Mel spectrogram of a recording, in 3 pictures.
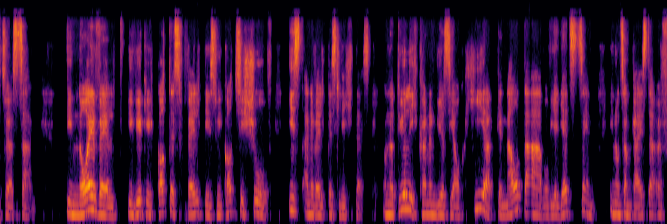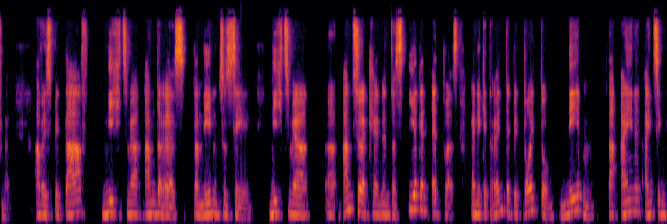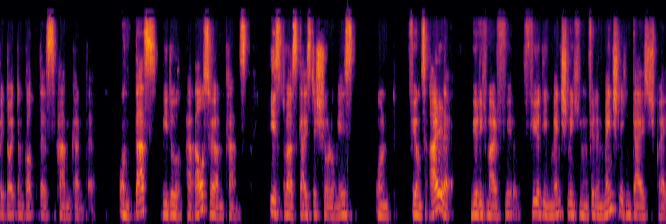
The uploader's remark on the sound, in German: Zoom-Session. Veranstaltet von der Aleph Akademie.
